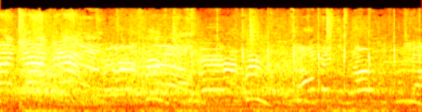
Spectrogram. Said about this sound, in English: Being encouraged by this vociferous crowd at MGM Grand, who made the flight from the Philippines, and we're hearing from those people now.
